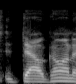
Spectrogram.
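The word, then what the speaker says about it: Dalgona (달고나): It's actually it's Dalgona as in Dalgona gonna get you. – Dalgona get you. – Dalgona is that Korean treat that we saw in Squid Game that they cut out to not die.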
